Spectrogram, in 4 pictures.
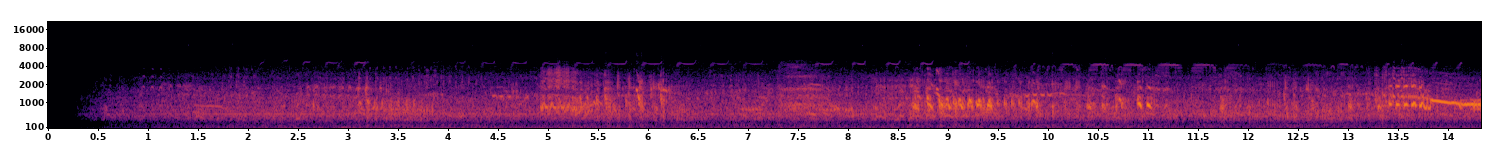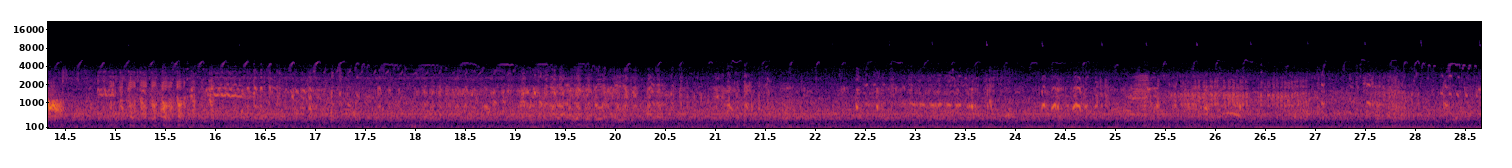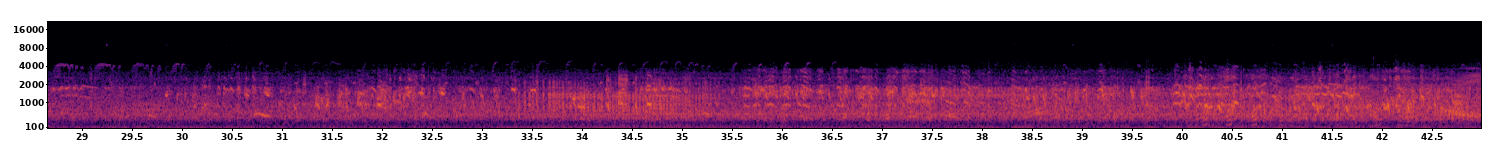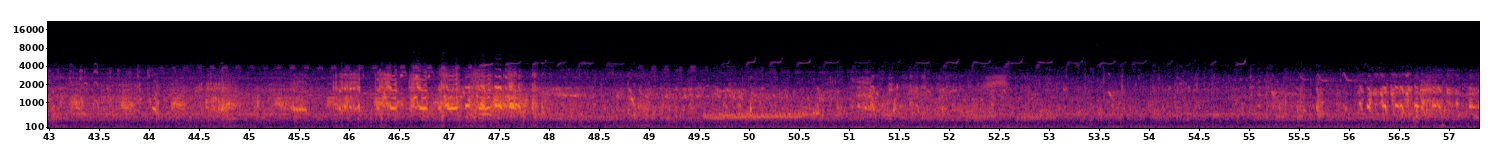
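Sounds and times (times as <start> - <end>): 
many distant bird calls: 0.6 - 57.2.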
